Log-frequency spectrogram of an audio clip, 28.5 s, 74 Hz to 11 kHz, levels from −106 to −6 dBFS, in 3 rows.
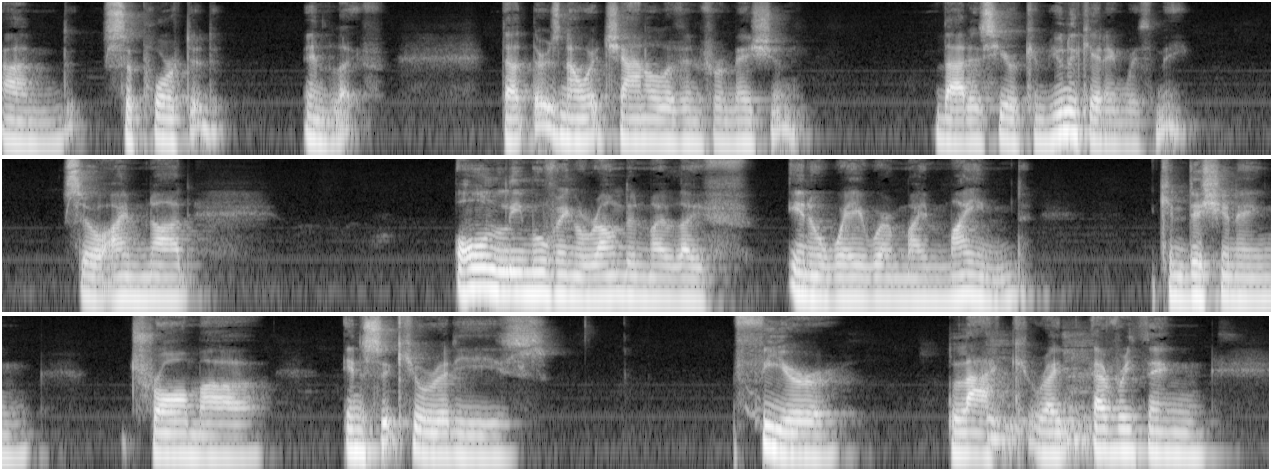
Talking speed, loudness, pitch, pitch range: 80 wpm, -19 LUFS, 120 Hz, 115-135 Hz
